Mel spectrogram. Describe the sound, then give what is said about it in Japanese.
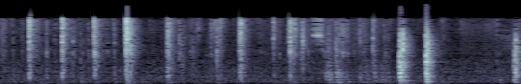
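Oracle cards being shuffled give many sharp snapping clicks in an uneven rhythm, a few louder than the rest, with no talk. “カード今切ってますのでお待ちください”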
